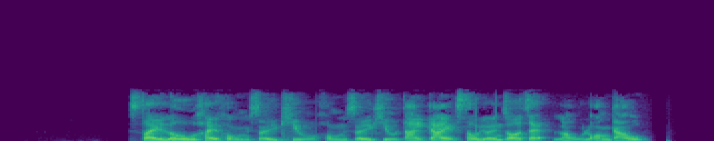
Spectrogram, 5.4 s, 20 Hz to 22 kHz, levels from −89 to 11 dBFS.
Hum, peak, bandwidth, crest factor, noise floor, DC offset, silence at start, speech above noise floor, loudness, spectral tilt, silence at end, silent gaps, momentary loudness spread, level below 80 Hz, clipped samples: none; -2 dBFS; 8.2 kHz; 18 dB; -81 dBFS; under 0.1%; 1 s; 62 dB; -19 LUFS; -4 dB/octave; 0.5 s; none; 9 LU; -60 dBFS; under 0.1%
